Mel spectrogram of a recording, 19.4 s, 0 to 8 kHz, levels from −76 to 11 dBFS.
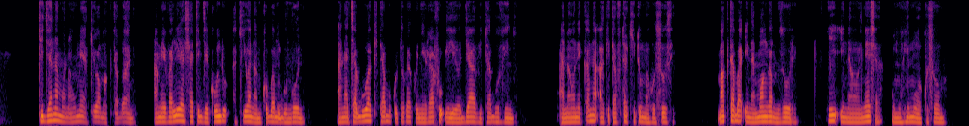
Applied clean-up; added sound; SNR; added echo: neural mask model Resemble Enhance denoiser.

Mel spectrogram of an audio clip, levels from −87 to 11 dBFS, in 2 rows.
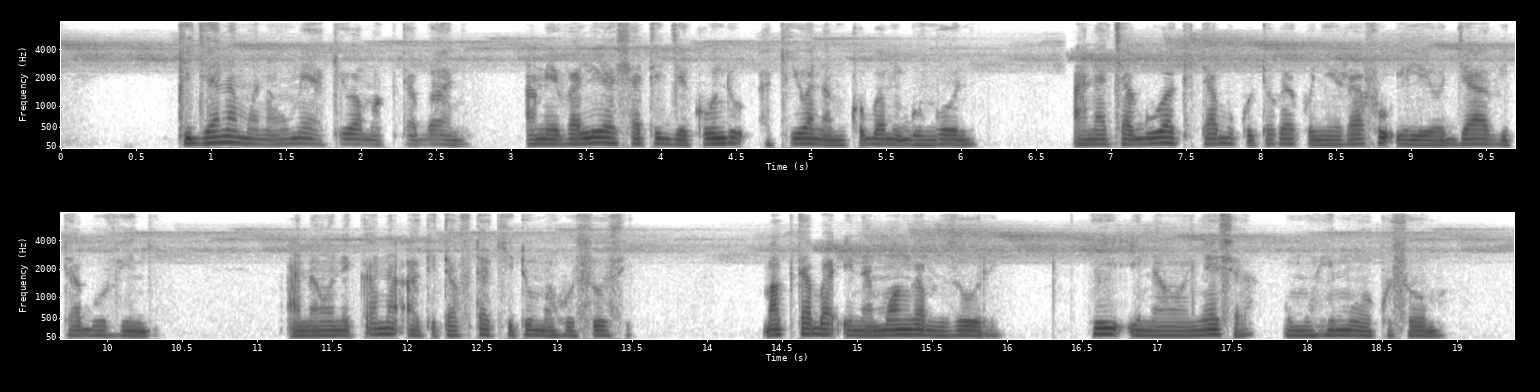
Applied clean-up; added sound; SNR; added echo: none; Bird vocalization, bird call, bird song; 17 dB; none.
